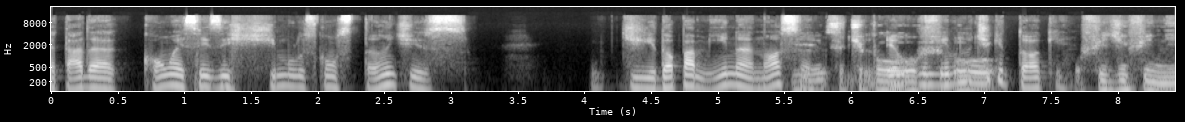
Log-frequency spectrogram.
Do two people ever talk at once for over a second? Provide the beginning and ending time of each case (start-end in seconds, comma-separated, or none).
5.5-7.2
